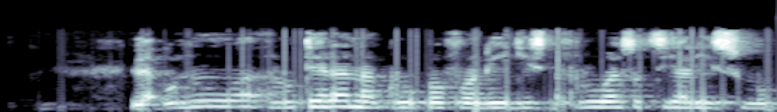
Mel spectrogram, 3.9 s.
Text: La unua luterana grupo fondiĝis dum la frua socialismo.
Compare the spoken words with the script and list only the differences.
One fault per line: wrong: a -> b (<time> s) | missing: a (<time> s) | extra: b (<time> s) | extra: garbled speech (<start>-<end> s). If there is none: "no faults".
missing: dum (2.8 s)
